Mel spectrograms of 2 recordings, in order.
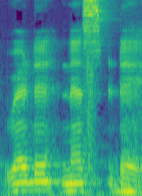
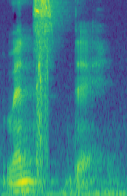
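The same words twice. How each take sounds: First: वेडनेसडे slowly in three parts, D sounded; misread pronunciation. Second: वेंसडे in two parts, D silent; correct pronunciation. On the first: Teacher showing a learner's misreading, वेडनेसडे with every letter sounded. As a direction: read वेडनेसडे as spelt, wed-nes-day. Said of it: "नहीं सुनेंगे किसी अंग्रेज़ को बोलते हुए". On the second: Teacher showing how English speakers read it, वेंसडे with silent D. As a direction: say वेंसडे as WENZ-day. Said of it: "इसको हम पढ़ते हैं". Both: Shown as a demonstration.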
